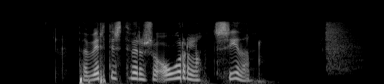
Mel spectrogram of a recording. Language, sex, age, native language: Icelandic, female, 30-39, Icelandic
